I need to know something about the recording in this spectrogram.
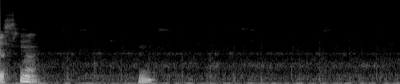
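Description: Footsteps run across a stone floor.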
